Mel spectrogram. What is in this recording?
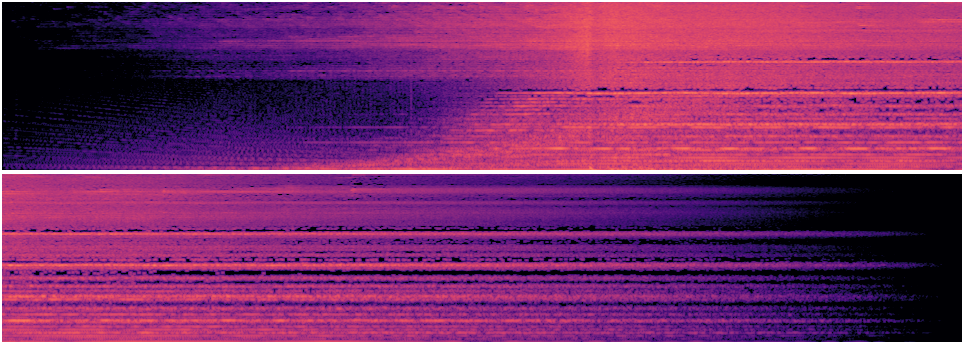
Epic & glorious riser/swell. Reminds me of movie theater intro sound lol.
Synth, Just Intonation, Windchimes
gates-of-heaven, glorious, godly, just-intonation, movie-theater, swell, synth, windchimes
